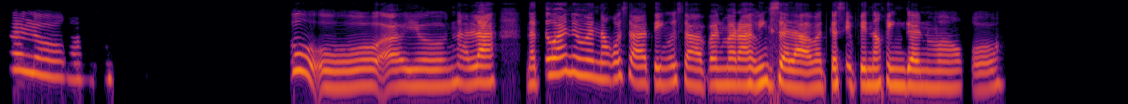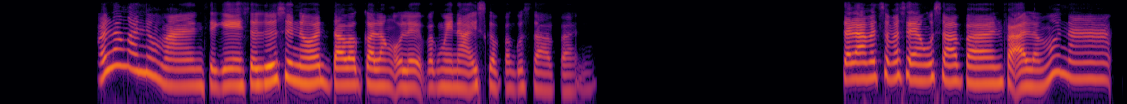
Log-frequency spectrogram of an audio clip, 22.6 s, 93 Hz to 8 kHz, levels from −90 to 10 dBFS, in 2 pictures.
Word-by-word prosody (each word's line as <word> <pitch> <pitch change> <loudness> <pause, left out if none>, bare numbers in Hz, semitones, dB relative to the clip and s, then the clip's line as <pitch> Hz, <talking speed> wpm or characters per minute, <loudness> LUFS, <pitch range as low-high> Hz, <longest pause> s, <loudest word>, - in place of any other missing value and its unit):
Kaloka. 320 -9 -2 2.1
Oo, 200 - 0
ayun. 205 +2 -2
Hala, 235 +2 +3 0.2
natuwa 320 +11 +4
naman 315 -5 +2
ako 275 +2 0
sa 230 - +2
ating 225 +1 -2
usapan. 220 -3 0
Maraming 215 +2 +4
salamat, 195 -4 +4
kasi 215 +2 0
pinakinggan 210 -1 +2
mo 195 0 -4
ako. 185 +3 -7 2.2
Walang 460 - 0
anuman! 215 - -2
Sige 210 +1 -1
sa 215 +1 0
susunod 240 -2 +2
tawag 215 -1 +2
ka 220 - +2
lang 205 -2 -2
uli, 195 0 -2
'pag 195 0 -9
may 200 0 -4
nais 190 +1 -5
ka 205 -4 -7
pag-usapan. 180 -2 -12 2.5
Salamat 275 +2 +3
sa 310 - -3
masayang 270 -3 -1
usapan. 235 -4 -1
Paalam 200 -4 0
muna. 275 -6 -5
220 Hz, 95 wpm, -24 LUFS, 200-265 Hz, 2.5 s, natuwa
